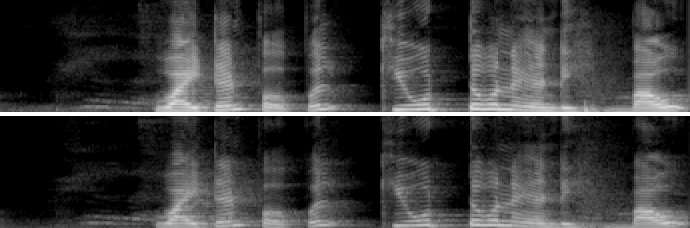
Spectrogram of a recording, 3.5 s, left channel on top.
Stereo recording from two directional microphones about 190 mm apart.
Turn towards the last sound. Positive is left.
turn(degrees=30)  # may be behind; listen again after turning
